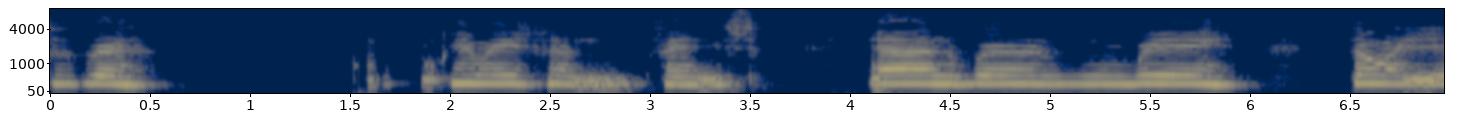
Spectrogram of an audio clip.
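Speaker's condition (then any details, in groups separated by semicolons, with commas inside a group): Cerebral palsy; spasticity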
